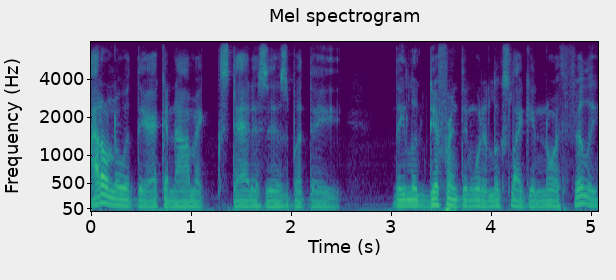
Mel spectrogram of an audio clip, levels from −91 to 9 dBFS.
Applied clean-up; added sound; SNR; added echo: none; none; none; none.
